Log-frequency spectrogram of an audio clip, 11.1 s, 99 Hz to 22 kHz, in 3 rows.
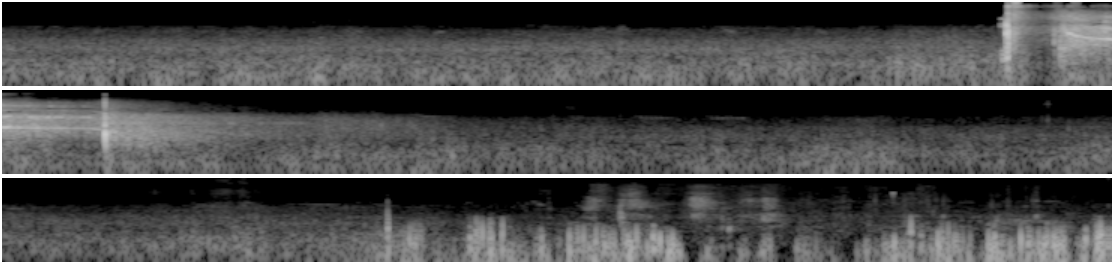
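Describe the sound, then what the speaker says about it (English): Two sharp rifle shots fired at a right-hand target while zeroing an upgraded rifle, the cracks coming less than a second apart over steady outdoor wind noise, with shuffling handling sounds later. "I'm going to have 2 shots at the right hand target with these."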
